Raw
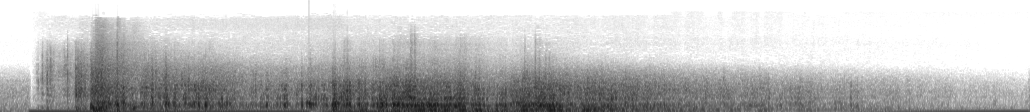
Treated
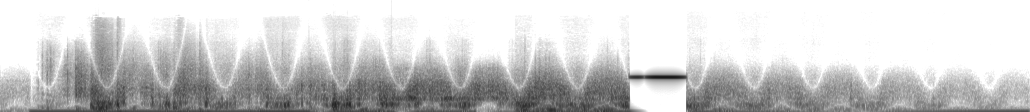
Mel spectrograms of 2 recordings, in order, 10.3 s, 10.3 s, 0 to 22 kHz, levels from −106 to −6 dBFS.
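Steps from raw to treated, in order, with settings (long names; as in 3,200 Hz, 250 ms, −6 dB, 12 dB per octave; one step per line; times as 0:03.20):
0:01.13–0:02.59: noise gate −24 dBFS, range −6 dB
0:03.92–0:05.15: elliptic band-pass filter 330–2,000 Hz
repeating echo 825 ms, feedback 29%, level −6 dB
0:06.29–0:06.87: beep over 1,380 Hz −11.5 dBFS
phaser with staggered stages 1.7 Hz
level −3.5 dB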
